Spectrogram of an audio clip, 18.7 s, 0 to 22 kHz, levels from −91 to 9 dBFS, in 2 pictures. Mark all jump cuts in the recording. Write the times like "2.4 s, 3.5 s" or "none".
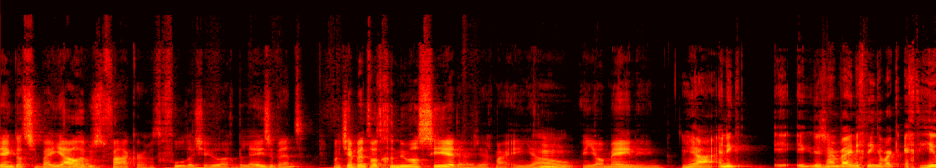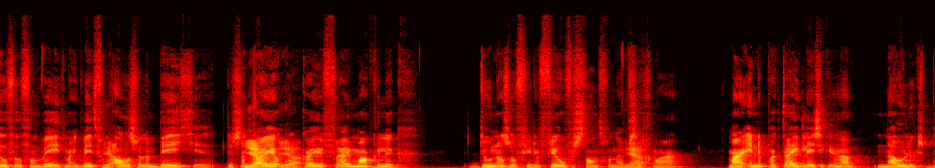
3.2 s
